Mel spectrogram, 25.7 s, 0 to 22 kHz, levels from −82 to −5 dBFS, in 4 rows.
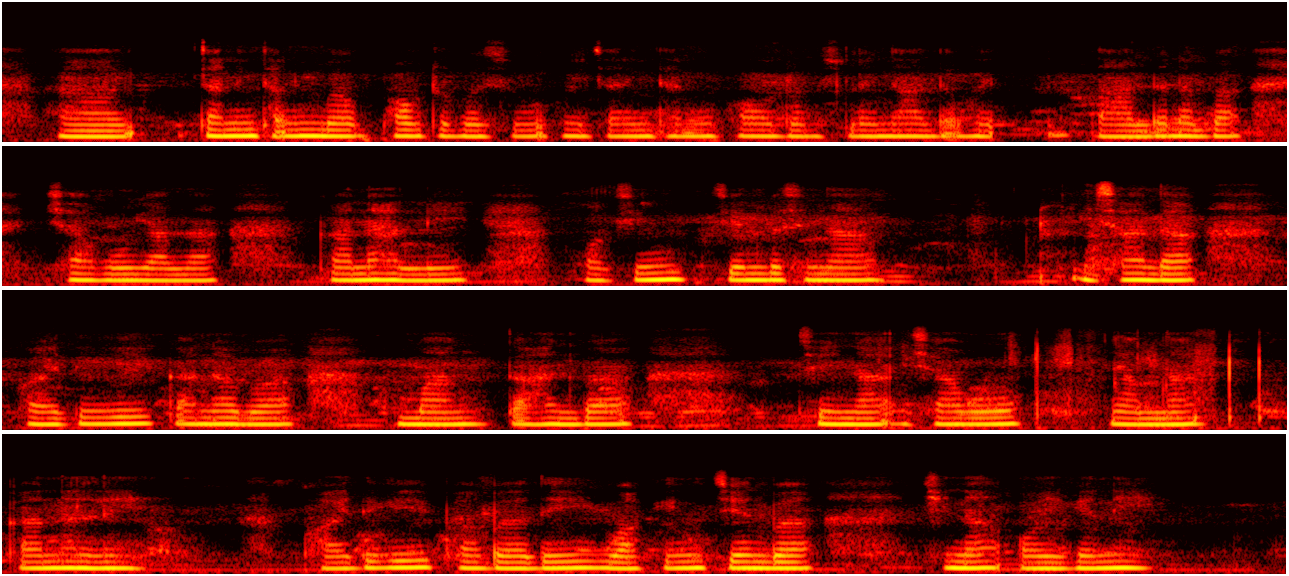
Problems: background sounds at intervals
